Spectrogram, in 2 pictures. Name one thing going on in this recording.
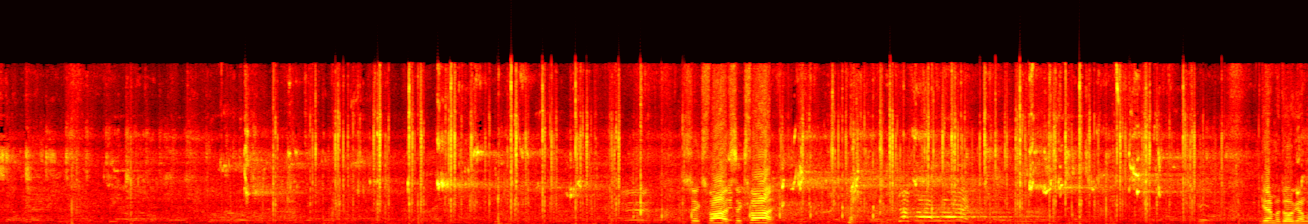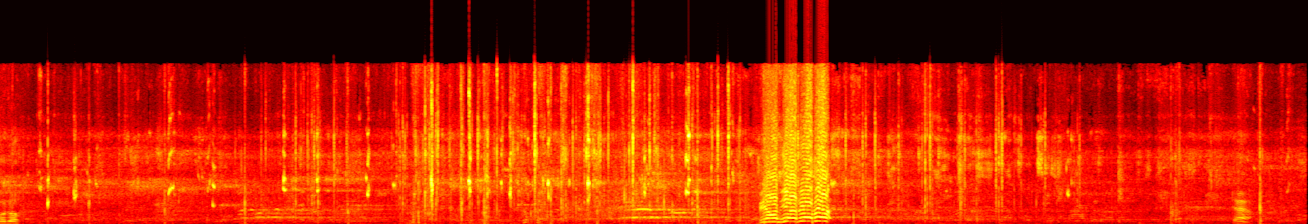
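A basketball bounces on a wooden floor, echoing.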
